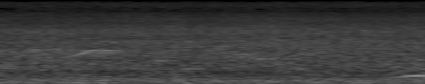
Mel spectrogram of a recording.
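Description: Steady rushing and splashing of swimming-pool water.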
